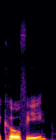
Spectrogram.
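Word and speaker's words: Ko-fi: have this document still available up on my Kofi which is apparently how you're supposed to pronounce it uh as always this will probably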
